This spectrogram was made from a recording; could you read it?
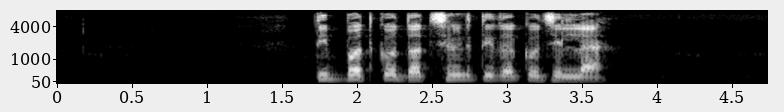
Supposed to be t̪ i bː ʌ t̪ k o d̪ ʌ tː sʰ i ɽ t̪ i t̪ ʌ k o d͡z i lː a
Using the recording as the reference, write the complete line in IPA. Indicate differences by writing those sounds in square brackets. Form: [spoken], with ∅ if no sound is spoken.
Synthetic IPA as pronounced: t̪ i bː ʌ t̪ k o d̪ ʌ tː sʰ i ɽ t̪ i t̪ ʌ k o d͡z i lː a

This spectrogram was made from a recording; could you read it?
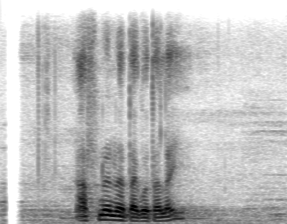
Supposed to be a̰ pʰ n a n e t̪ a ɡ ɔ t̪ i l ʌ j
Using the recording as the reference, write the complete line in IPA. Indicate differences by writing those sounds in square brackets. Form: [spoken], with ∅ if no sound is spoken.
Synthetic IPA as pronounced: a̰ pʰ n a n [a] t̪ a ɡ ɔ t̪ [a] l [a] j

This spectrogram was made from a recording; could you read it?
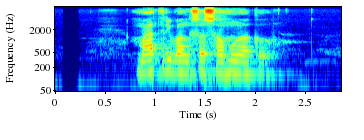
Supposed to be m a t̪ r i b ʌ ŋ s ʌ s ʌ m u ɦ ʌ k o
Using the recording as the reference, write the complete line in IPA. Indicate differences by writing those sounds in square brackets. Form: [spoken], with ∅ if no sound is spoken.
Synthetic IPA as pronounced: m a t̪ r i b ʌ ŋ s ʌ s ʌ m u ɦ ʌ k o

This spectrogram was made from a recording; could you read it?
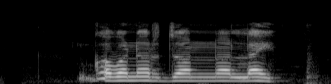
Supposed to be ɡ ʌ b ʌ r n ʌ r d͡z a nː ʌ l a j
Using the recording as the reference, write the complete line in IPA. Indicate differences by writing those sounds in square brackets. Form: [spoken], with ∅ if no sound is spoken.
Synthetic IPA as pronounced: ɡ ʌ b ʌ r n ʌ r d͡z [ʌ] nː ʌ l a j

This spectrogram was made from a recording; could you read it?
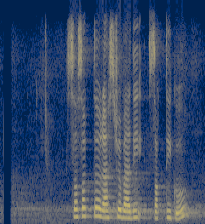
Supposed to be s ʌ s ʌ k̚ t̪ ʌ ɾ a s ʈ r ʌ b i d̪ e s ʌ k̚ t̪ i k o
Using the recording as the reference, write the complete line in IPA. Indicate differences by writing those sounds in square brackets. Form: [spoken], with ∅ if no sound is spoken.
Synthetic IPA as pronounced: s ʌ s ʌ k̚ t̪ ʌ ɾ a s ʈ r ʌ b [a] d̪ [i] s ʌ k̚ t̪ i k o

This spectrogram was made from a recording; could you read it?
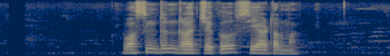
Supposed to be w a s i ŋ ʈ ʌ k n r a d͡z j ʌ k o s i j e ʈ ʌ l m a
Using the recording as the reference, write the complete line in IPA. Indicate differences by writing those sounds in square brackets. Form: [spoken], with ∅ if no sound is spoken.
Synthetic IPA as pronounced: w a s i ŋ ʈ ʌ [∅] n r a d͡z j ʌ k o s i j [a] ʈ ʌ l m a

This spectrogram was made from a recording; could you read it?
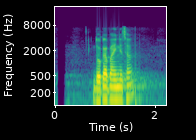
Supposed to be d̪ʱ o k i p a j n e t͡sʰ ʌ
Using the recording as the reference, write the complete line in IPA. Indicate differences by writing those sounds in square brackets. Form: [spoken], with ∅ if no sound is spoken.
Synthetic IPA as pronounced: d̪ʱ o k [a] p a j n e t͡sʰ ʌ

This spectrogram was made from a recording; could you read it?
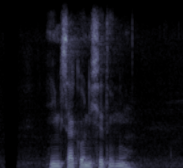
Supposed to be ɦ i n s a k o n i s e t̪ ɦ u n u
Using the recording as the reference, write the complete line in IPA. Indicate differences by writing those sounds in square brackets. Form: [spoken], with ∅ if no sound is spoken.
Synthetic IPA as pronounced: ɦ i [ŋ] s a k o n i s e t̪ ɦ u n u

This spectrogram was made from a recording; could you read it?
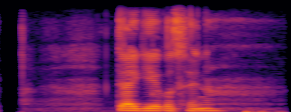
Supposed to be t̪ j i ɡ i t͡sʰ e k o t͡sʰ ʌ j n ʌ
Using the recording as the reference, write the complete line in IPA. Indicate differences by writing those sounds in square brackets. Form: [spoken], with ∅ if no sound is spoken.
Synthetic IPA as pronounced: t̪ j [a] ɡ i [∅] e k o t͡sʰ ʌ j n ʌ

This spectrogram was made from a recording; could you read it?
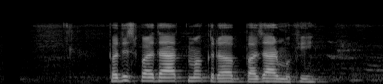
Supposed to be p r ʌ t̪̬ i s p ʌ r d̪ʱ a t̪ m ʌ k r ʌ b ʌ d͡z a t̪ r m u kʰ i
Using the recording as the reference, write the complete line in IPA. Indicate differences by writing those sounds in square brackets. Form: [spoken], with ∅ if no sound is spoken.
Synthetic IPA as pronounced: p r ʌ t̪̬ i s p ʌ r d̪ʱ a t̪ m ʌ k r ʌ b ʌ d͡z a [∅] r m u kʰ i

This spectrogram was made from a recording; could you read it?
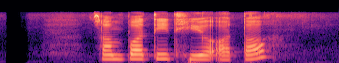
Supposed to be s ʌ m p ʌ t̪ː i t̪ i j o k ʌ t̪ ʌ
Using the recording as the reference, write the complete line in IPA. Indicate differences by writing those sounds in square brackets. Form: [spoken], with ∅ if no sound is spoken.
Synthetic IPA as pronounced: s ʌ m p ʌ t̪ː i [t̪ʰ] i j o [ʔ] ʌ t̪ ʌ

